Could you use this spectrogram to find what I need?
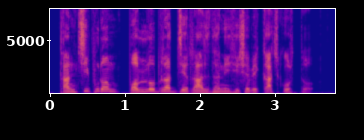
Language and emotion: Bengali, neutral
